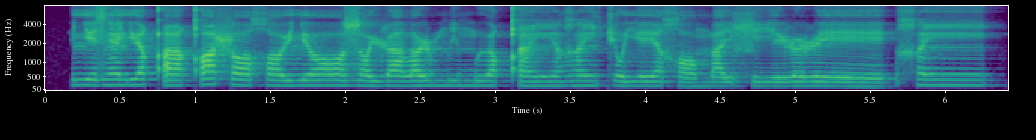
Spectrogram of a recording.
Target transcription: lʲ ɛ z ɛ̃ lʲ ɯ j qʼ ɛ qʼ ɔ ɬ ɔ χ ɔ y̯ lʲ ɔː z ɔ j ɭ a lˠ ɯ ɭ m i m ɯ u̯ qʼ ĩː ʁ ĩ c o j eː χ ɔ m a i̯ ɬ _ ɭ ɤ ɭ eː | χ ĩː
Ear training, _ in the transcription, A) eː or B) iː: B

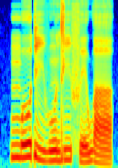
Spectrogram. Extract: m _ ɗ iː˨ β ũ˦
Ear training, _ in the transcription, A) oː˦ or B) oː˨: A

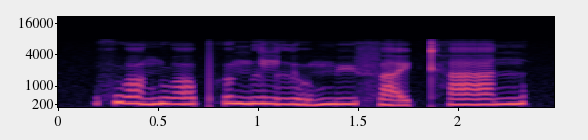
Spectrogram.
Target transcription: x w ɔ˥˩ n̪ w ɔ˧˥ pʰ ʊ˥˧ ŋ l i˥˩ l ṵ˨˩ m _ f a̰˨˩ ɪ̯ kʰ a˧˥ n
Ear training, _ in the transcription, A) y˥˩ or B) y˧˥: B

